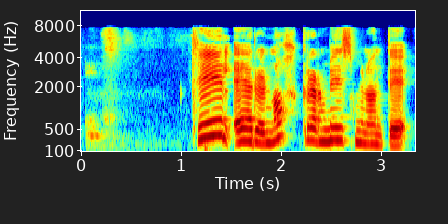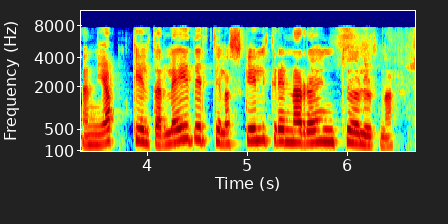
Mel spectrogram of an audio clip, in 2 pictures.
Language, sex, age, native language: Icelandic, female, 30-39, Icelandic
